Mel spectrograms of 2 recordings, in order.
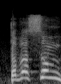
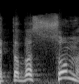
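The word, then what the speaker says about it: تبسم: तहम्मुल तदब्ुर और तबस्सुम तबसस्सुम भी लोग ज्यादातर तबसस्सम कहते हैं। ये तबस्सुम है।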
